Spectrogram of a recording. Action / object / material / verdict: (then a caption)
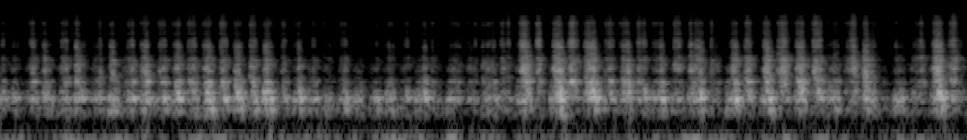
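scrape / scratch-art paper card scratched with a wooden stylus / coated paper / none. A pointed wooden stylus scratches repeatedly across a flat, black-coated scratch-art paper card lying solid on a table. Quick, slightly uneven strokes, about three per second, make a dry, papery rasp with a low-mid body and bright, fizzy edges. Each scrape stops almost at once, with no ring.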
